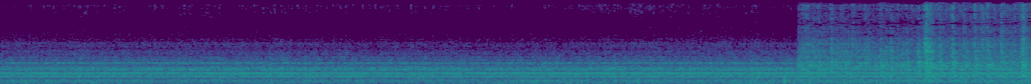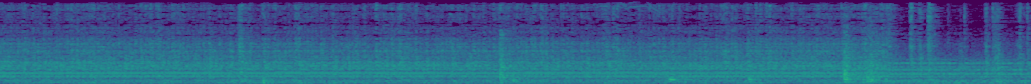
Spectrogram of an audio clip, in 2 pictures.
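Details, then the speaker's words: New-generation compact cassette being rewound in a deck as a shell test, where a good shell should stay silent; faint whirring hiss with light irregular ticking; noisy cassette shell on rewind. "मुझे याद है कि cassette tape का परीक्षण करने का सबसे आसान तरीका बस इसे रिवाइंड करना है आदर्श रूप से शेल असेंबली को रिवाइंड के दौरान कोई शोर पैदा नहीं करना चाहिए"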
